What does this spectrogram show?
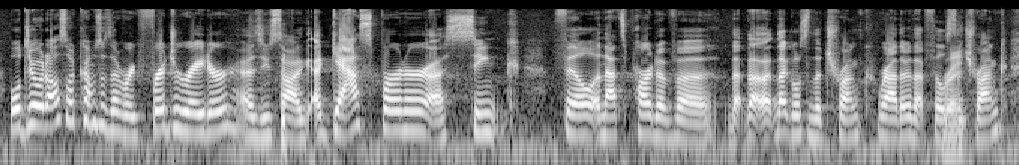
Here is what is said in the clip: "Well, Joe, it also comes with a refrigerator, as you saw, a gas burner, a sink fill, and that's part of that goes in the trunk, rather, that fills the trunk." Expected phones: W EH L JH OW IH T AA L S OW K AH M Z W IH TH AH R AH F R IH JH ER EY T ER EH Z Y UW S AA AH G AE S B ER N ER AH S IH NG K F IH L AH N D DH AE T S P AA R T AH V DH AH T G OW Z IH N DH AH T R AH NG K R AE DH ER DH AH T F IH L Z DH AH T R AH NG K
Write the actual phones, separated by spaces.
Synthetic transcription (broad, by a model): W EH L JH OW IH T AA L S OW K AH M Z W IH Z AH R AH F R IH JH ER EY T ER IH Z Y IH S AA AH G AE S B ER N ER AH S IH NG K F IH L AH N DH AE T S P AA R T AH V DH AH T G OW IH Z DH AH T R AH NG K R AE DH ER DH AH T F IH L Z DH AH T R AH NG K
